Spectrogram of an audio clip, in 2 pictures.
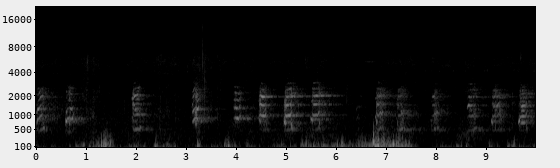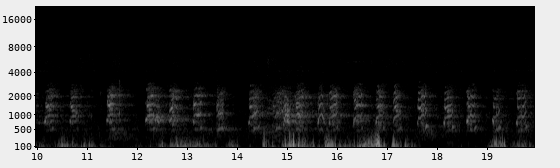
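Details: Petit Basset Griffon Vendéen in pursuit of a rabbit on 5 October 2014, giving rapid, repeated ringing barks in bursts, with low rumbling thuds of movement or handling noise between them.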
